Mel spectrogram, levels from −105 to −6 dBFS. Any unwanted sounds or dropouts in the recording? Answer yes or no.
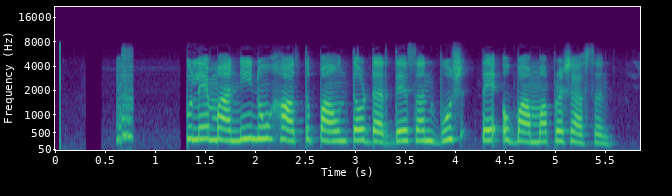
yes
